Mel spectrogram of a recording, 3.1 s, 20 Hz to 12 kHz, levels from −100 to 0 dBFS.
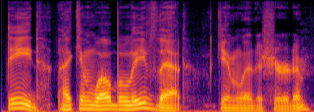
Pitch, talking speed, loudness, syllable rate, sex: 100 Hz, 170 wpm, -17 LUFS, 5.8 syllables/s, male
